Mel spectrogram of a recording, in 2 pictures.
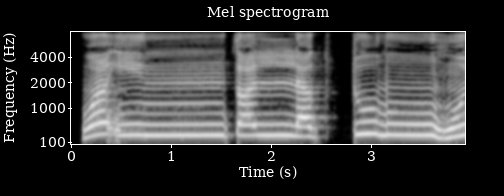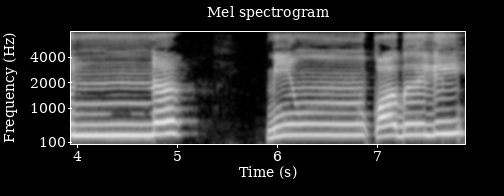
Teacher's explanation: وَإِن طَلَّقْتُمُوهُنَّ، یا دیکھیں وَإِن یہاں نون ساکن ہے اور نون ساکن کے بعد تو آ رہا ہے، اور تو جو ہے اکفا کا ورڈ ہے، تو ہم یہاں اکفا کریں گے، نون ساکن کی آواز کو ناک میں چھپائیں گے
